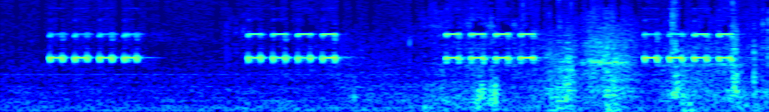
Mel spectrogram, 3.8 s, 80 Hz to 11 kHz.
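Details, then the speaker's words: 1992 Honda Accord Wagon 5-speed, revived after 5 years sitting in a yard: bursts of five quick high chirps repeating about once a second, key reminder chime beeping when it shouldn't, which could drain the battery; cause not yet confirmed. "now here is my next problem I'm going to fix the car is only supposed to beep when the key is in it"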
